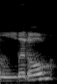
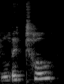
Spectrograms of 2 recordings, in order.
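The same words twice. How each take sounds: First: The double T sounds like a soft D. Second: The double T sounds like a hard T.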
